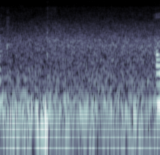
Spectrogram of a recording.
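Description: Steady cabin noise inside a running truck: a low rumble with a rush of air and no distinct events.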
